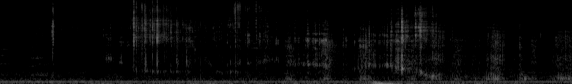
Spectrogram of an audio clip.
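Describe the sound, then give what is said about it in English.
Crisp crunching of potato chips, shaped like Pringles but a little smaller and tasting of instant ramen powder, being chewed: a steady run of sharp, bright crackles with a few louder bites, no talking over it. “Okay, I'm gonna do the because they're shaped like Pringles. They're a little smaller than Pringles.”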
